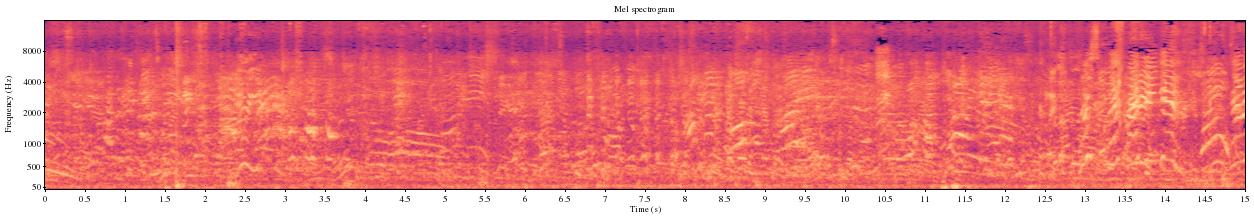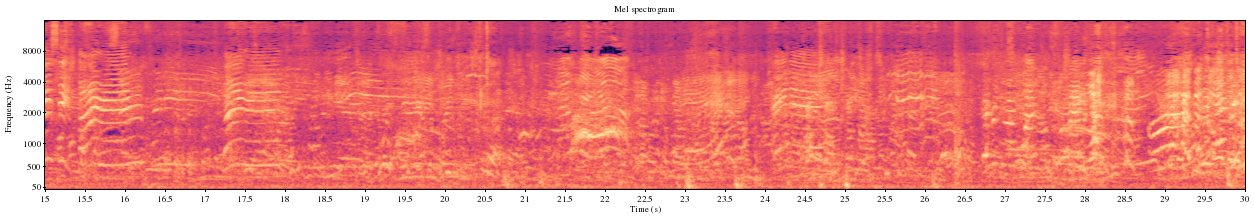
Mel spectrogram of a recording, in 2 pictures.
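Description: Adults talk in the background.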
